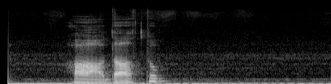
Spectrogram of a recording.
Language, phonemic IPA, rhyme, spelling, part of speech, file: Norwegian Bokmål, /ˈɑːdɑːtʊ/, -ɑːtʊ, a dato, adverb, NB - Pronunciation of Norwegian Bokmål «a dato».ogg
- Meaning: from today's date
